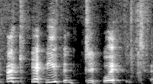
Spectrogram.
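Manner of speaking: helplessly cracking up; real laughing fit. Real, not acted. Giving up on imitating her friend, cracking up.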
